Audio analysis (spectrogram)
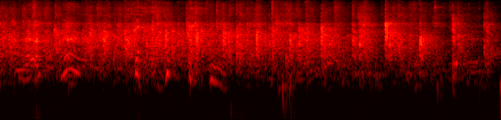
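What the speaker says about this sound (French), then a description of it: "Oui, vous pouvez applaudir, vous savez, ça fait toujours plaisir." Conference audience in Brussels gives sustained applause, a steady dense patter of many hands close by that swells slightly and tapers toward the end, with a few louder individual claps.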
